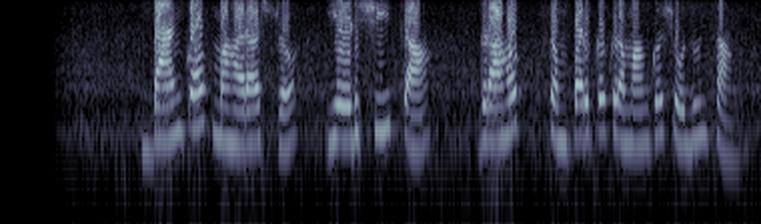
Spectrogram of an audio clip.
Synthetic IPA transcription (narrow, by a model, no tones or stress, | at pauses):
bæ̃ŋkɔfməɦaɾaʂʈɾəjeɽɕit͡saɡɾaɦək̚səmpəɾkəkɾəmãŋkəɕod̪ʱuːnsãŋɡ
